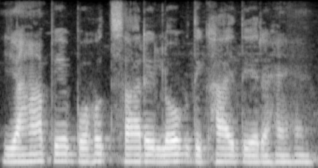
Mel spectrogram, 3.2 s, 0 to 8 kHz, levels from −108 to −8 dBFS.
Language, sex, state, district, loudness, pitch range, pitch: Hindi, male, Jharkhand, Ranchi, -17 LUFS, 115-125 Hz, 120 Hz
